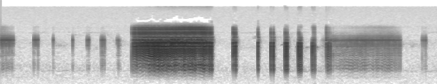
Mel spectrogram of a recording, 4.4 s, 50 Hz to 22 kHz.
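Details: Isophya costata singing at Zitzmannsdorfer Wiesen, Austria, on 1 June 2020, captured with a Pettersson D 100: evenly spaced sharp pulses around a loud broad buzz, then a further pulse series leading into a softer sustained hiss.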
